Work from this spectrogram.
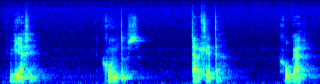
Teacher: Pronounced like the raspy sound of G, similar to the H sound in hot.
